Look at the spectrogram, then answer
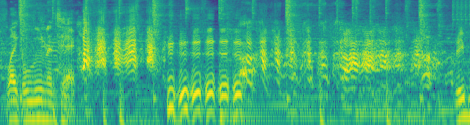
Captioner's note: laughing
